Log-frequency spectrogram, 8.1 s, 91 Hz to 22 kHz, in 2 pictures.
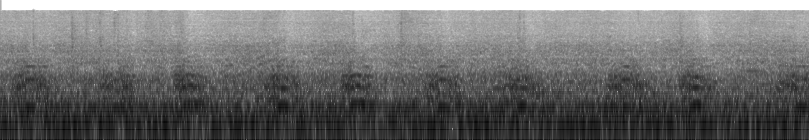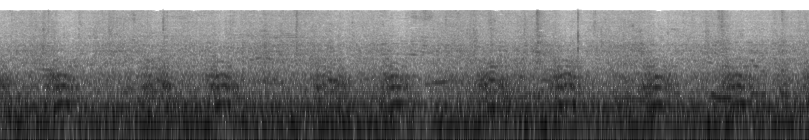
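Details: Air France A319, flight AF2487 Sofia to Paris, 15/01/2012, recorded from cabin seat 18F while taxiing before take-off: rapid, evenly spaced barking bursts over steady cabin rumble; strange repetitive barking noise, cause unknown.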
